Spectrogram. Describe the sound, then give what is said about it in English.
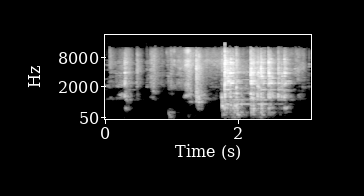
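A spoon clinks and scrapes against a saucepan on medium-low heat as food is stirred to soften it, with a series of light, uneven metallic taps and rattles. “You just use your spoon to let it soften, and there you go.”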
